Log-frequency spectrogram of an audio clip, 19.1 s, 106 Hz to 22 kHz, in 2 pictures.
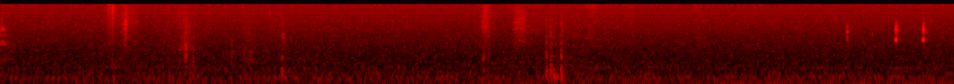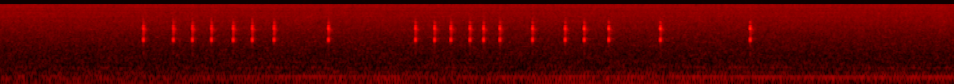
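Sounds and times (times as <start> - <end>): low steady hum: 0.0 - 19.0
key-press clicks from typing: 11.0 - 12.9, 13.7 - 16.3.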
